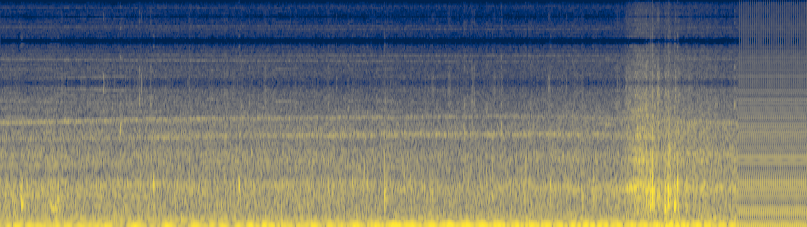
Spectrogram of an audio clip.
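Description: Steady low rumble of street traffic below, with a few faint ticks and a short flurry of pigeon wing flaps about six and a half seconds in. Near the end the sound turns flat and even.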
